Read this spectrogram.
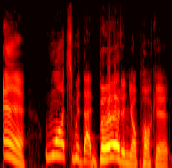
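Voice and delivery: loud, slow, deliberate quote; mock odd line reading. Podcaster quotes the son's baffling line, hammed-up. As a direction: draw it out loudly, word by word.

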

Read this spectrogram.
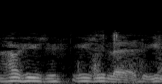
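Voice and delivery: soft, hushed comfort to a dying lad; calm him down tenderly; gentle soothing. Acted. Doctor calms the dying boy.

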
